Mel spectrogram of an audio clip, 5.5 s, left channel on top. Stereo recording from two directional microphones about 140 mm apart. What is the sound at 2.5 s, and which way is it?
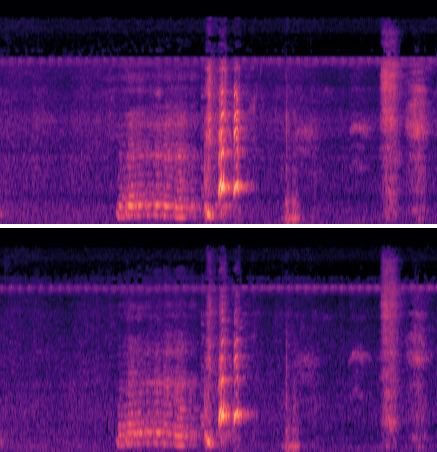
Laughter, 20° left (ahead or behind).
